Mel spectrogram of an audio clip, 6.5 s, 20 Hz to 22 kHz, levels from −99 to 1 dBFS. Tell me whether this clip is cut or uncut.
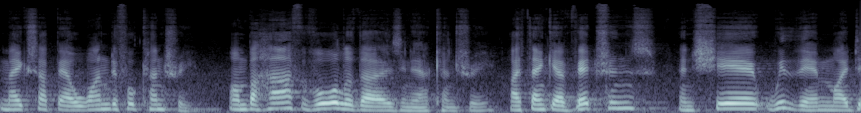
cut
